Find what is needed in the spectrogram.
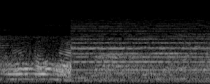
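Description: A brief voice, then a steady pitched tone rich in overtones, like a horn or an engine held at constant revs, that starts abruptly under a second in and holds level for about a second and a half.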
